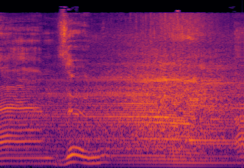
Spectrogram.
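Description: A motorcycle engine drones steadily, with one quick rev that rises and falls in pitch early on before it settles back to an even, humming idle.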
